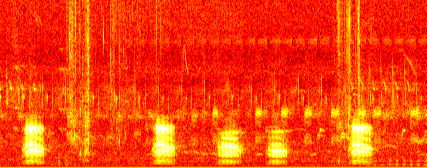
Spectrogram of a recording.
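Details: Indian bullfrog croaking: five loud, harsh, pulsed croaks spaced irregularly over four seconds, each short and rasping, with a quiet background between calls.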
